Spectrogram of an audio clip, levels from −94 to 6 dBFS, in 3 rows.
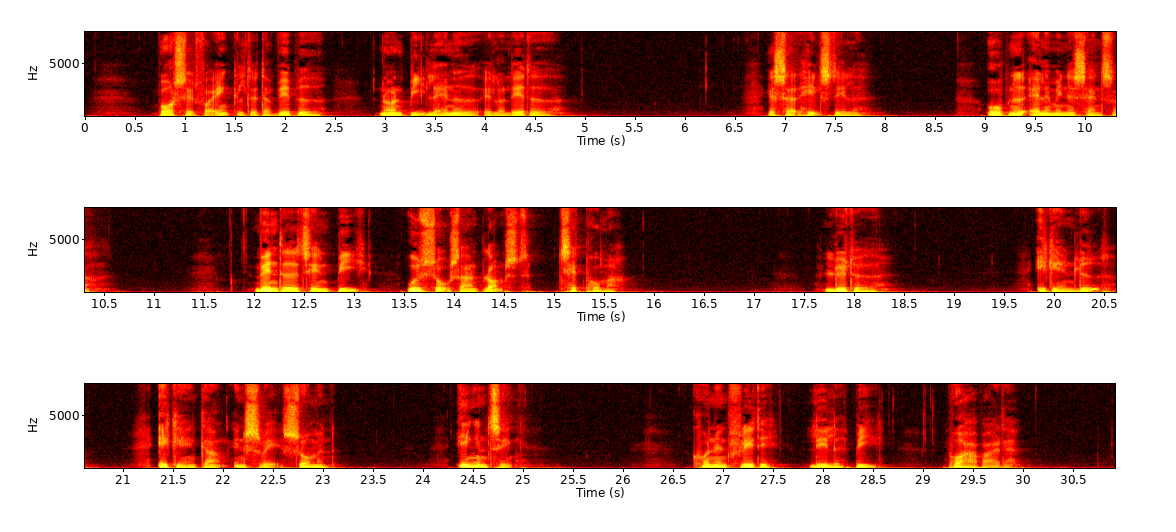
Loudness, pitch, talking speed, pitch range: -22 LUFS, 115 Hz, 90 wpm, 105-140 Hz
